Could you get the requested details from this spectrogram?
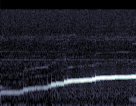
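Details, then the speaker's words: Sine wave tone from a tone generator app, swept to match tinnitus pitch for tinnitus therapy, chosen as a gentle precise tone rather than harsher waveforms; tinnitus pitch matching. "we're going to focus mainly on the sine wave because that is kind of the equivalent of using a fine laser scalpel we're doing a delicate surgery here we don't want to bludgeon our brain with sound"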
